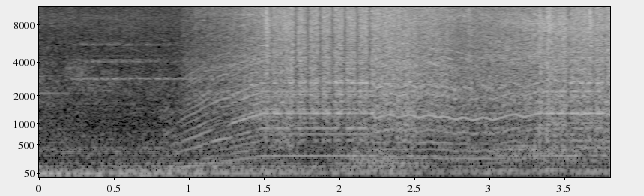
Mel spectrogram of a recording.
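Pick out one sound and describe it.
An open-wheel race car engine revs, its whine rising in pitch.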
